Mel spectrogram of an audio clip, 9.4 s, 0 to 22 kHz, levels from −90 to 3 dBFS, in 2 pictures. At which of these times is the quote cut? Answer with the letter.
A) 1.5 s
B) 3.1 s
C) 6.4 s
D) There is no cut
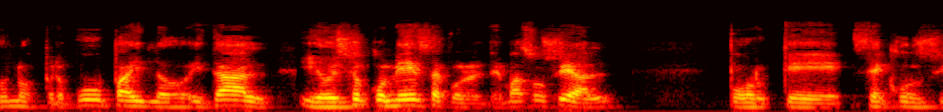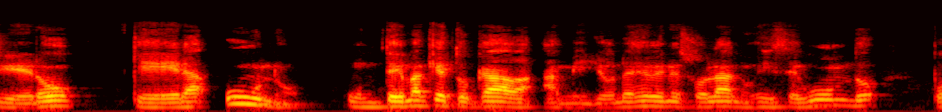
A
